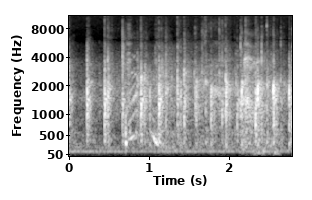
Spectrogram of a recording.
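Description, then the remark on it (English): An audience claps in scattered, uneven bursts of sharp hand claps, moderately loud, with a few voices calling out over the applause, clapping to vote for Uncut Joms in a matchup. “Okay, so if you would like to vote for Uncut Joms, please clap.”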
